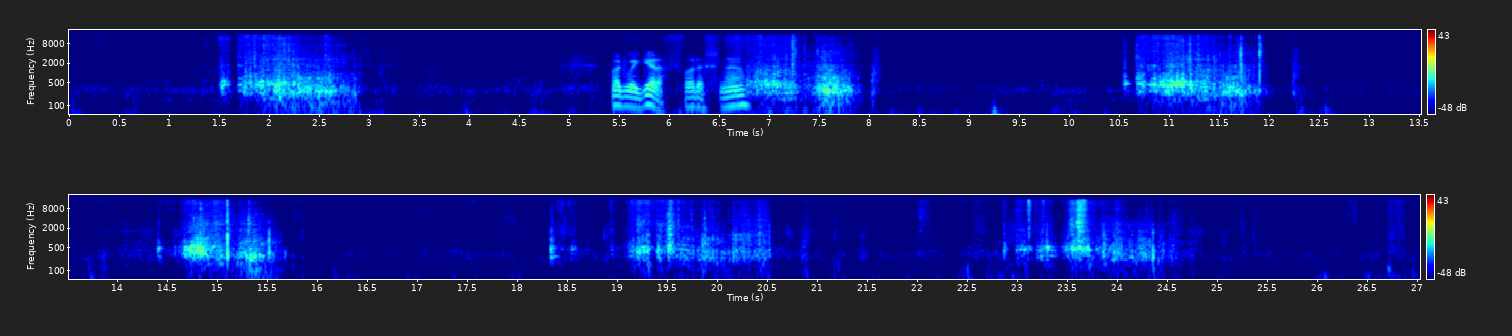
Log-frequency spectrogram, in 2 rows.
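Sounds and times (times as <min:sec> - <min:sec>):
snow shovel scraping snow: 0:01.0 - 0:03.4, 0:06.3 - 0:08.5, 0:10.5 - 0:12.4, 0:13.8 - 0:16.0, 0:17.4 - 0:21.4, 0:22.0 - 0:27.0.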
